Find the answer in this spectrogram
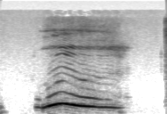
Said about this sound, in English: Ooh. I'm yawning.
